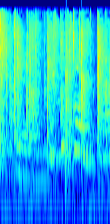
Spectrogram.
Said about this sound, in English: Well, you all did a really good job today. You should give yourself a clap. You did such a good job practicing yoga.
